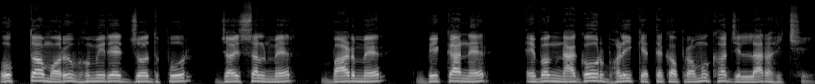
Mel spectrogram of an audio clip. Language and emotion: Odia, neutral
